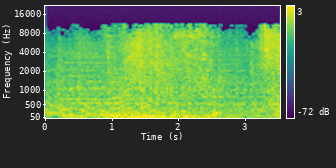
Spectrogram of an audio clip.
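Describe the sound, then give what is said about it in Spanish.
Catapults in a fantasy action film fire dozens of flaming projectiles, a loud, continuous roaring rumble with heavy low booms that swells and holds throughout. “Las catapultas lanzan decenas de proyectiles encendidos.”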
